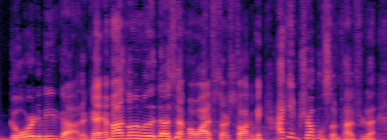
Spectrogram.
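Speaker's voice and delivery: usual speaking voice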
